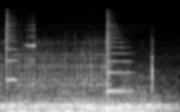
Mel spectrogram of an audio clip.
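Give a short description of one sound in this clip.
A button clicks on a control panel.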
